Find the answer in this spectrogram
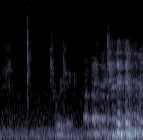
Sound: laughter

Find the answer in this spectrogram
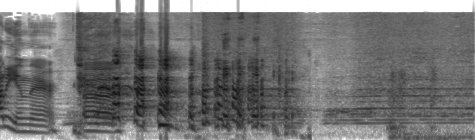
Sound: laughter

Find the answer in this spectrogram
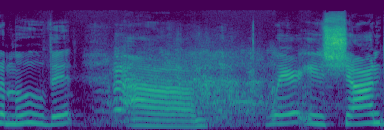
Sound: audience laughing

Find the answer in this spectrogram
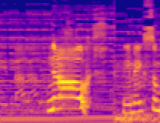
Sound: laughs

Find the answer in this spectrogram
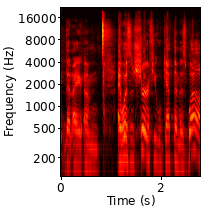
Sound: clicks tongue

